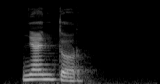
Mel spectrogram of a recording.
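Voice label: "няньтор", Komi, female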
